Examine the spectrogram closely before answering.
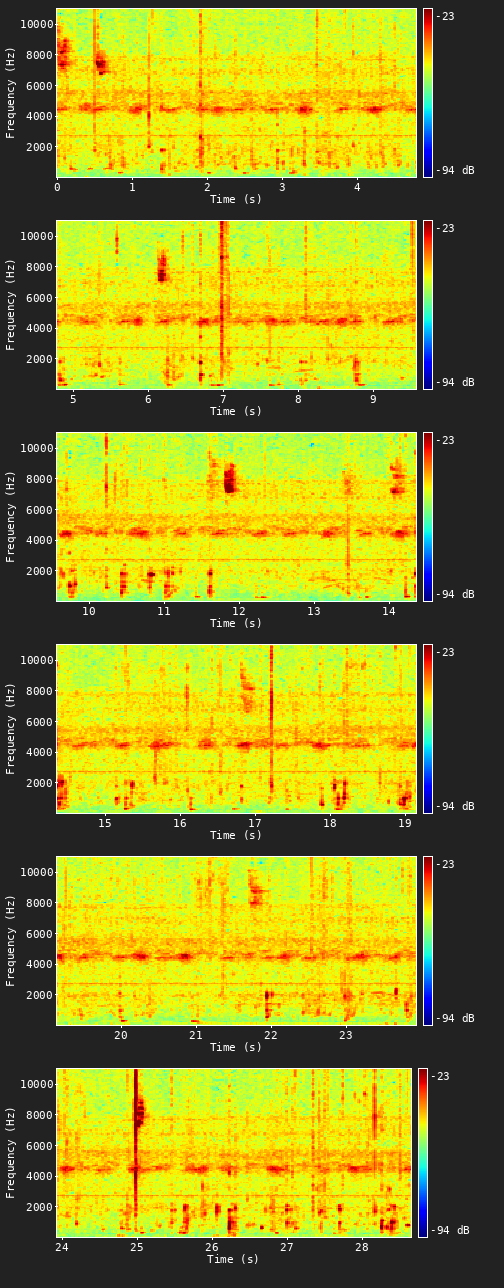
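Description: Small lake waves lapping close by in soft, irregular splashes.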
